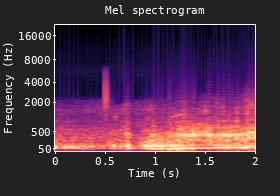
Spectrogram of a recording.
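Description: Motorcycle engine running under the rider, growing louder about a second in as it pulls with a steady low drone.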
